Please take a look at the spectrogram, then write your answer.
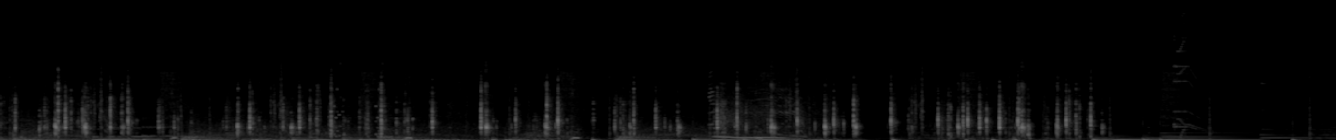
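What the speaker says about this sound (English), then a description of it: "Now to test the keyboard" Keys clatter on a homemade Initial D keyboard controller in irregular bursts of close, crisp typing with brief pauses, while music plays quietly in the background.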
